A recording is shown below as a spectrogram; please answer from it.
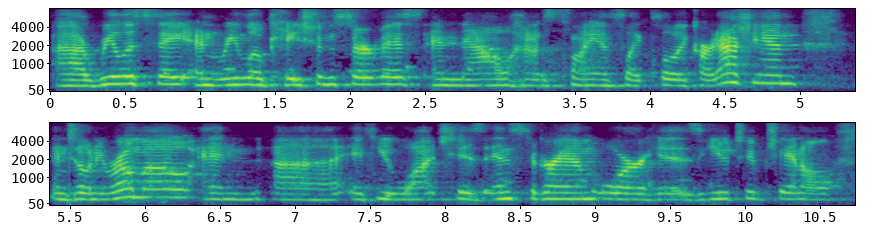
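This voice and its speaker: A woman's voice: fairly high pitch, steady tone, a little slow, sharp tone, poor audio. A woman moderating an online video-call panel, chatty, with many filler words.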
